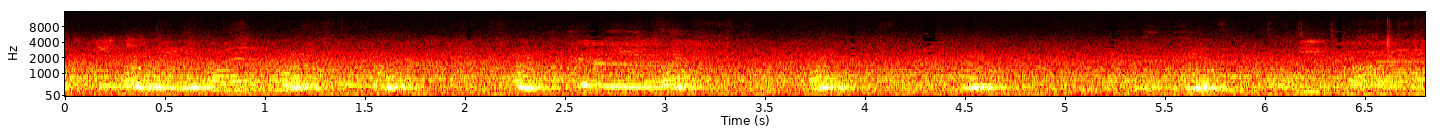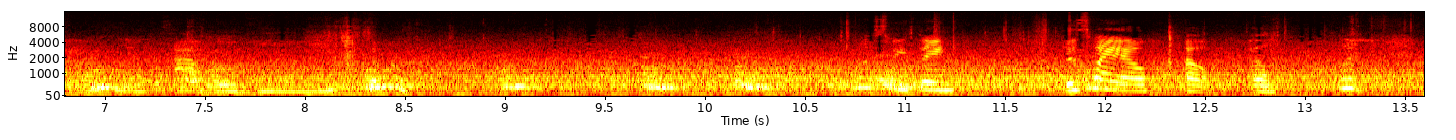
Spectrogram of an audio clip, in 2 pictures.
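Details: Excited barking from senior sanctuary dogs in the Outside Yard at Old Friends Senior Dog Sanctuary as Titus passes; repeated short barks mixed with a person's speech and a few high chirps late on.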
